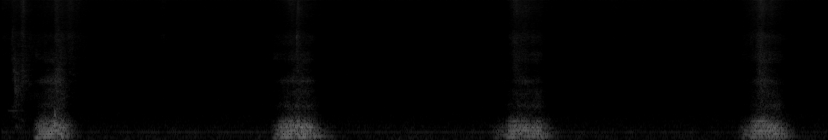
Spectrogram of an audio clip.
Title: Snoring long Dance Video 🙂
